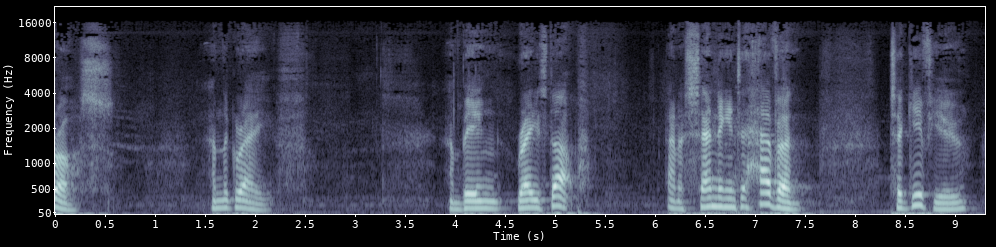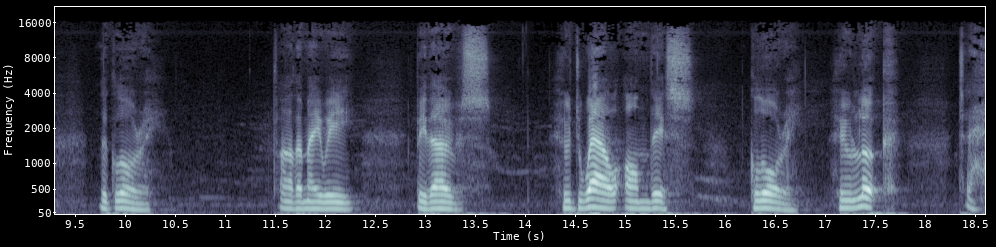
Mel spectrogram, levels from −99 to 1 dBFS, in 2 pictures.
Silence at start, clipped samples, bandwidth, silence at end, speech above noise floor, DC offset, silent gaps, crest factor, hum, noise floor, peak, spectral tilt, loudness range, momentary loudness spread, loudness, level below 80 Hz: 0 s; under 0.1%; 16.5 kHz; 0 s; 37 dB; under 0.1%; none; 20 dB; none; -59 dBFS; -4 dBFS; -5 dB/octave; 7 LU; 22 LU; -22 LUFS; -52 dBFS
